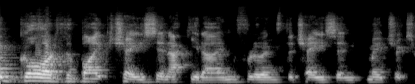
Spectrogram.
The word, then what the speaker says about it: Akira: And then the tech knows that it is pronounced Akira.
